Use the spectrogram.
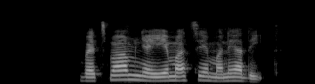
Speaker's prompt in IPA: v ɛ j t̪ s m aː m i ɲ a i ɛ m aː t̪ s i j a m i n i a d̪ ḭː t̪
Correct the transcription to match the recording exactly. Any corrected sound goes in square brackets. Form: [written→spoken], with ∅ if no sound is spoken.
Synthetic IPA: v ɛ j t̪ s m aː m i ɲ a i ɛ m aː t̪ s i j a m [i→a] n i a d̪ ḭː t̪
